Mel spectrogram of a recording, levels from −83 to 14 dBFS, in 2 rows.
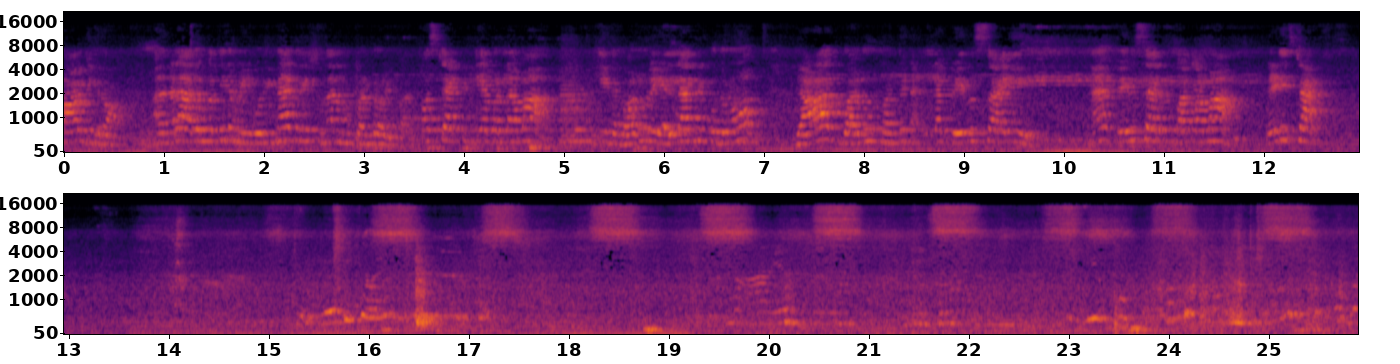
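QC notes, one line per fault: Nothing stood out on listening to the recording.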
